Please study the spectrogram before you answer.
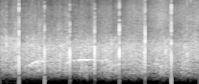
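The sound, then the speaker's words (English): Audience applause at a Father's Day church service honoring the dads, dense steady clapping with many sharp individual claps standing out, loud and continuous throughout. “Come on, can we give it up for the dads? Woohoo!”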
